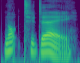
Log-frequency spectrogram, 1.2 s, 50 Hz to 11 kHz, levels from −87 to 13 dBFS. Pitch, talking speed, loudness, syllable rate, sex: 125 Hz, 150 wpm, -16 LUFS, 2.9 syllables/s, male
